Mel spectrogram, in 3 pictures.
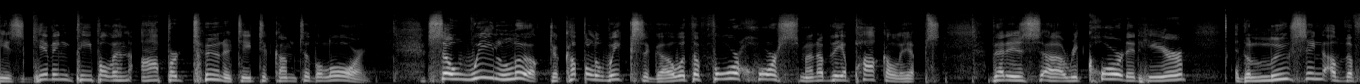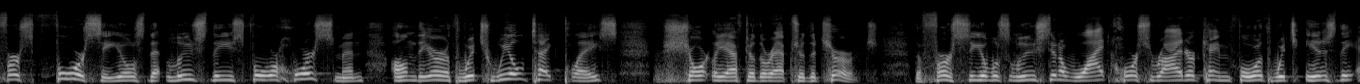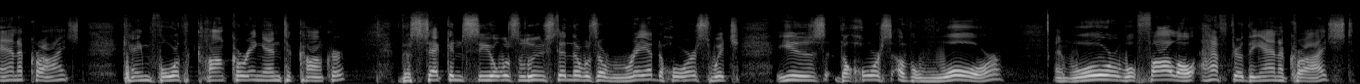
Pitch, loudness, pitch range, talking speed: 195 Hz, -25 LUFS, 175-210 Hz, 150 wpm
